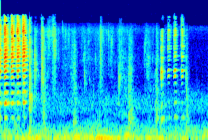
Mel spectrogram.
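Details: Newborn goat kid named Joel, within an hour of his birth beside his calm mother Penny, captured on a GoPro: a rapid burst of five high, harmonic bleats, then scattered quieter bleats later amid soft rustling and low background rumble.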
